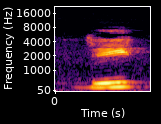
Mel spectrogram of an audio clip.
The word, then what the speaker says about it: ऋ: री का हिंदी में शुद्ध प्रयोग नहीं होने के कारण री, र प्लस ई यानी री, ये छोटी री है और ये र प्लस बड़ी ई के उच्चारण के रूप में होने लगा है।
